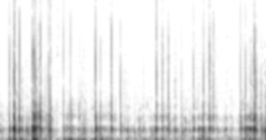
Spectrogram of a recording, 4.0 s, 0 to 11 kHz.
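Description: Long nails tap quickly on the spine and cover of a large, solid, glossy hardcover book. About thirty short, dry clicks follow one another with almost no ring. Each has a hollow knock near 900 Hz and a bright edge on top.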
